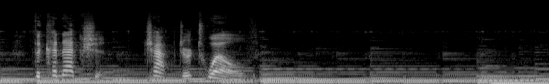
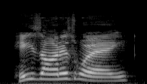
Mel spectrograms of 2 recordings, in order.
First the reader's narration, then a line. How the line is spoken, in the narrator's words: Granny said loudly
